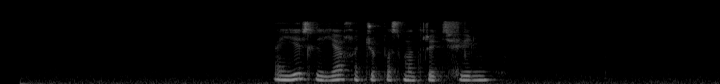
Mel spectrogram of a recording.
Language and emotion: Russian, neutral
